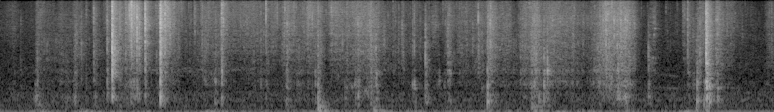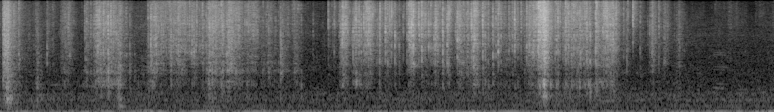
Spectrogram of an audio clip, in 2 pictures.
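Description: Foil card wrappers crinkle and rustle as hands handle them.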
